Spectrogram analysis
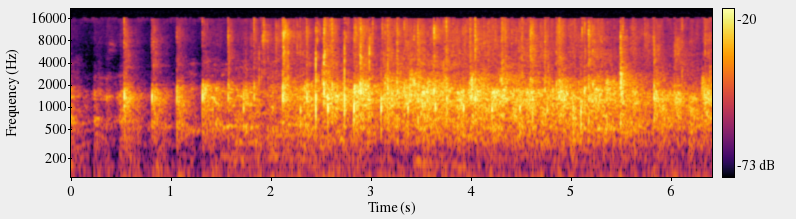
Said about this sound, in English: Thank you for that golf par applause.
